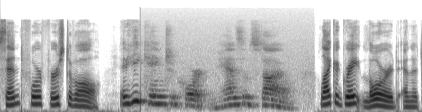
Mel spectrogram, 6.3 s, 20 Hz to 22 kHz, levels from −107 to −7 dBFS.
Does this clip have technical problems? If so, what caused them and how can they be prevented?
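Yes. A switch to a distant microphone occurs from 2.10 to 4.71 s. The speech abruptly turns roomy and hollow, loses bass, drops roughly 5 dB, and carries room noise about 30 dB below it, likely because the close microphone's signal failed and a farther microphone took over. To prevent this, monitor the close microphone throughout and record a redundant close-mic channel, so a dropout never forces a fallback to a distant one.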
